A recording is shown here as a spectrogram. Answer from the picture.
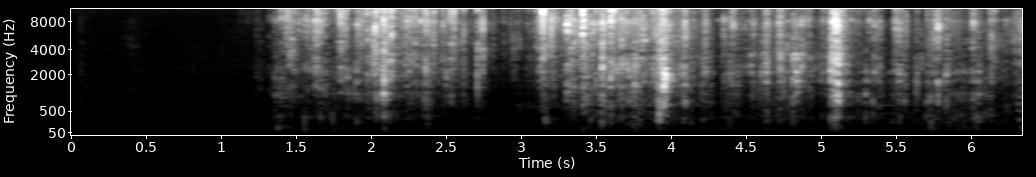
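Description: Foil wrapper of a Panini FIFA 365 trading-card packet crinkling and crackling as it is handled and opened. It starts about a second in, with dense crackles to the end.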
